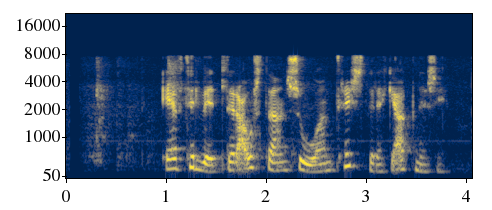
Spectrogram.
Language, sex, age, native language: Icelandic, female, 18-19, Icelandic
